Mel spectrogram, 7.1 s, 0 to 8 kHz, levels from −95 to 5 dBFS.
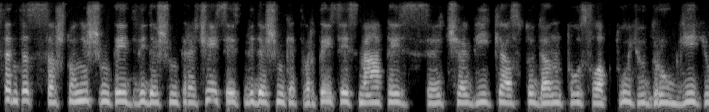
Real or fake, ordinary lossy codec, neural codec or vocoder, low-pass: real; Opus, 16 kbps; none; 7.2 kHz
